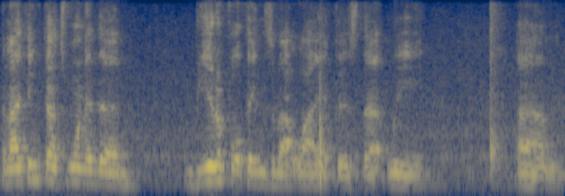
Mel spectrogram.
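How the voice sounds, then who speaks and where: A man with an American accent at a medium pitch, fairly slow and with long, frequent pauses, ordinary pitch variation, and noticeable background noise. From Oklahoma, Tulsa. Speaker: live stream host. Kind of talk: casual live stream chat. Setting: live stream from Manila.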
